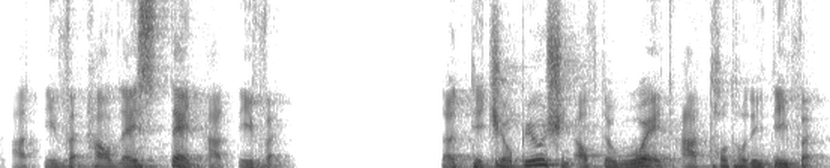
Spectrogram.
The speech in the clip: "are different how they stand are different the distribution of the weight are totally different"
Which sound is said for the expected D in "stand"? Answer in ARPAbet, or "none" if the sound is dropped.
none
